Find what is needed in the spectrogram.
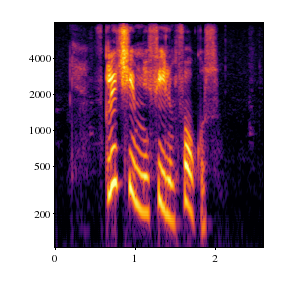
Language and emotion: Russian, positive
